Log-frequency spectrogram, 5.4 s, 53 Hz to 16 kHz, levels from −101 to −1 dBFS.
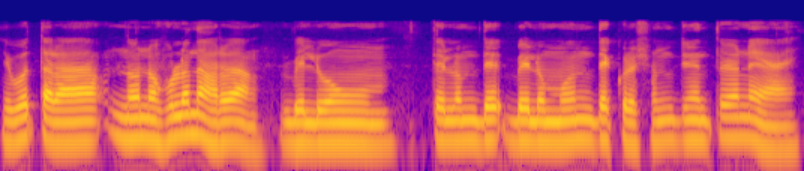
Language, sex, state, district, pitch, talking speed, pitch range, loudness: Chakma, male, Tripura, Unakoti, 140 Hz, 145 wpm, 135-150 Hz, -16 LUFS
